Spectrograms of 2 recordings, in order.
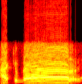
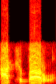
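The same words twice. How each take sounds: First: The final syllable is drawn out long. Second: The final syllable is kept short.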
